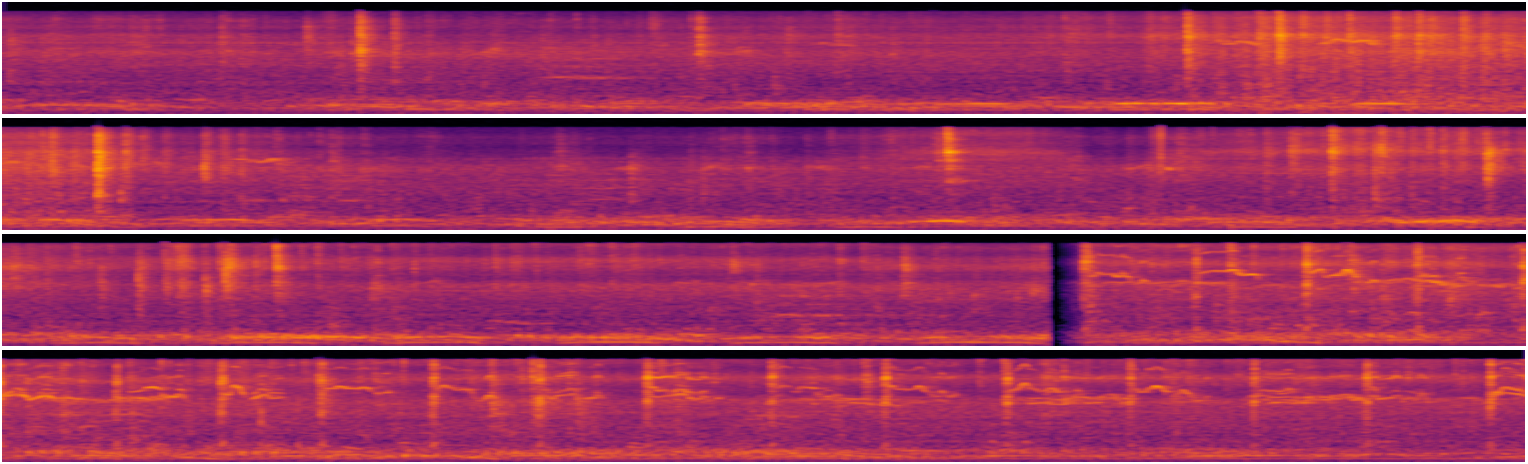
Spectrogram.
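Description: Many domestic fancy pigeons cooing at once in a loft, a continuous overlapping chorus of low coos. A run of evenly repeated coos stands out in the middle, and the sound drops out for an instant about two-thirds of the way through.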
